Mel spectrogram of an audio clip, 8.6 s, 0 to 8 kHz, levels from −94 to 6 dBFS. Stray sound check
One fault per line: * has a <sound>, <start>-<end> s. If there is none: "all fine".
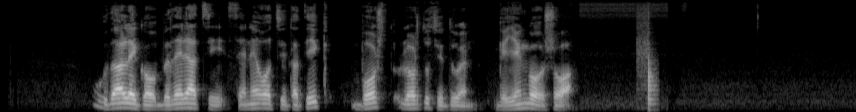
* has a thud, 6.4-6.6 s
